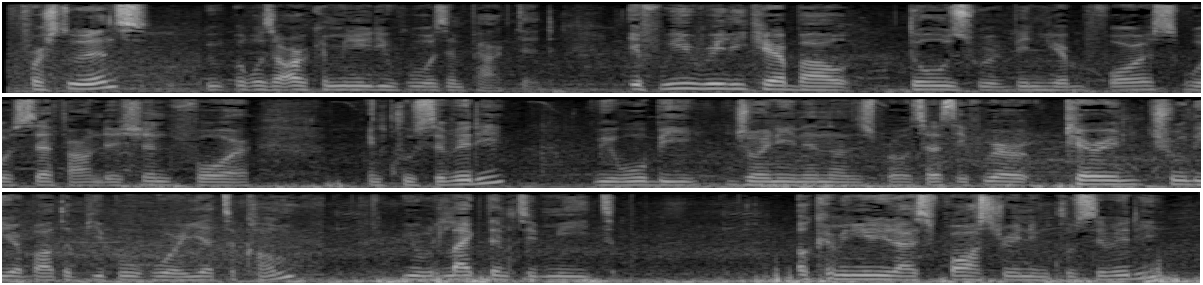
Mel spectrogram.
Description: Outside Peterborough City Hall was a bit busier than normal for a regular Monday night meeting.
